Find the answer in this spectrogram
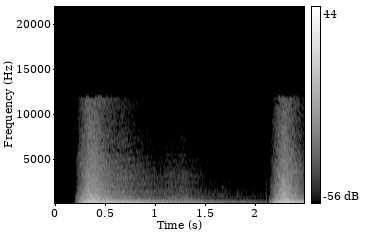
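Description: Whoosh sound effect for an animated news intro: a sudden swoosh about a fifth of a second in that sweeps downward in pitch over a deep low boom, then fades out over about a second and a half.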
